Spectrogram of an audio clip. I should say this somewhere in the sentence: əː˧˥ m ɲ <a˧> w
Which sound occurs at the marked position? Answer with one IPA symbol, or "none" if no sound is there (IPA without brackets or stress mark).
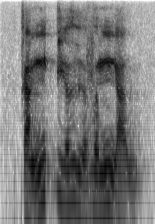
a˨˩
